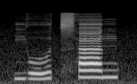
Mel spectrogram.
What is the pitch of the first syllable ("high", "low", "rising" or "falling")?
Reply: rising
